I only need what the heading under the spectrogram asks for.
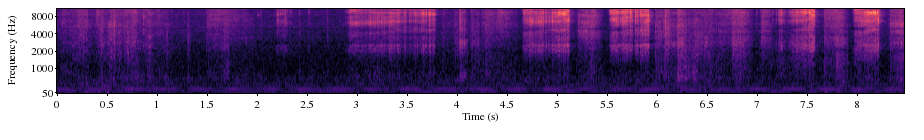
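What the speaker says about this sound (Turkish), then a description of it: "Bu şekilde kesimimi dikkatli bir şekilde yapıyorum." Fabric for a shirt collar cut carefully with scissors: soft, close snips and rasping blade strokes, growing busier toward the end over a low steady hum, with no talking.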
